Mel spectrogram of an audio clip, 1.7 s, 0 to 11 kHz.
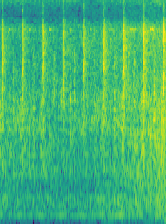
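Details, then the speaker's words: Mercedes G-Class with M104 3.2 engine (220 hp), low compression, piston burnt through in cylinder 1, catalytic converter melted. Sharp regular knock about five times a second over a rough, shaking idle. Knock source unknown before teardown. "что стучит тоже непонятно сейчас буду разбирать смотреть"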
